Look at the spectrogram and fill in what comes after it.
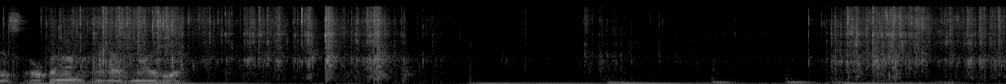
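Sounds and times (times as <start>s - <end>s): person speaking: 0.0s - 2.0s
foil wrappers crinkling: 0.0s - 10.0s.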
